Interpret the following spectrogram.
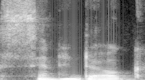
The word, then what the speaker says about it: synecdoche: I was like synecdoche, or it's like a weird I word.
